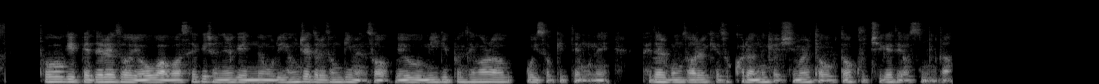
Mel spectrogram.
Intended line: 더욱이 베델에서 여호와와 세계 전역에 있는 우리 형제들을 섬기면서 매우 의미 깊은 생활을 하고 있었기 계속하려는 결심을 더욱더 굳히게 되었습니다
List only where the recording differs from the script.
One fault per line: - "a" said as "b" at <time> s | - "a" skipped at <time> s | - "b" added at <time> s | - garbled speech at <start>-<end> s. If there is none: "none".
- "때문에 베델 봉사를" added at 5.7 s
